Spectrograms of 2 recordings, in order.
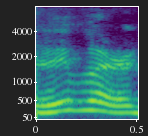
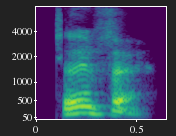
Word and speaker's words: river: But the word river, that's important. Can you pronounce river? Liver. River. Liver. No, no, no, no, no. Again, it's river versus liver.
